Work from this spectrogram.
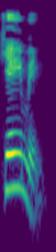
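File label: "gaming", English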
